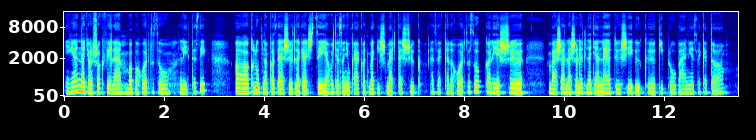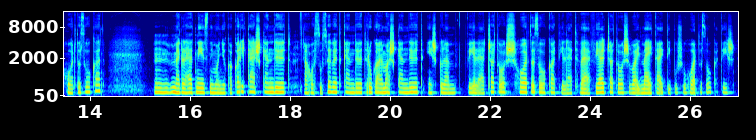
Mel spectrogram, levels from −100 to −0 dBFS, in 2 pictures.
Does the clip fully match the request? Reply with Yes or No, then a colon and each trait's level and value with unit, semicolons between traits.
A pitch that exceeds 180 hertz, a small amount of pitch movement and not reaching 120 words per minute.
Yes: high, 190 Hz; narrow, 2.3 semitones; average, 110 wpm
